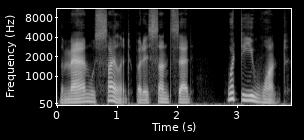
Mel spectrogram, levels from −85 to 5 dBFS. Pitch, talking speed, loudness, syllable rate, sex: 120 Hz, 185 wpm, -21 LUFS, 4.1 syllables/s, male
